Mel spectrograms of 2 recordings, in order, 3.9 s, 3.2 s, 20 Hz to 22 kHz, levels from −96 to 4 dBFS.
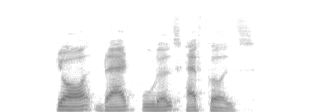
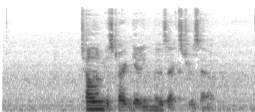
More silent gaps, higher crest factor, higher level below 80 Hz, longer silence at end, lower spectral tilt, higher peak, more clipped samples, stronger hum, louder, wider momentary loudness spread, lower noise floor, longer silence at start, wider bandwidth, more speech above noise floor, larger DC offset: neither; about the same, 20 dB vs 22 dB; second, -88 dBFS vs -58 dBFS; first, 0.75 s vs 0.55 s; about the same, -6 dB/octave vs -7 dB/octave; second, -34 dBFS vs -2 dBFS; neither; neither; second, -51 LUFS vs -22 LUFS; second, 7 LU vs 19 LU; first, under -90 dBFS vs -53 dBFS; second, 0.7 s vs 1 s; second, 13.5 kHz vs 16 kHz; first, over 39 dB vs 31 dB; neither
